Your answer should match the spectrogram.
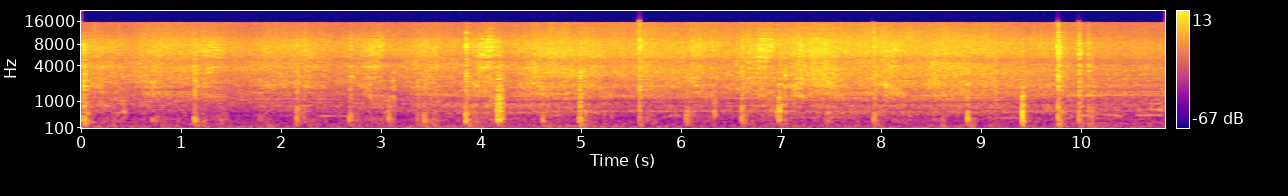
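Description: Fish and masala sizzling in oil in a steel kadhai while a metal spatula stirs and scrapes against the pan, making frequent irregular clicks, with a few louder knocks about four seconds in and twice near the end.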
